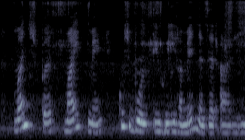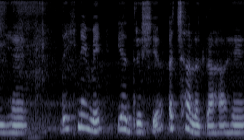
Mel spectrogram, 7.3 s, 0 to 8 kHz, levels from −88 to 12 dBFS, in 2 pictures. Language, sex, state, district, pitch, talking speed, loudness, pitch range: Hindi, female, Bihar, Bhagalpur, 205 Hz, 165 wpm, -35 LUFS, 165-265 Hz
